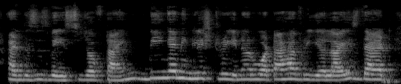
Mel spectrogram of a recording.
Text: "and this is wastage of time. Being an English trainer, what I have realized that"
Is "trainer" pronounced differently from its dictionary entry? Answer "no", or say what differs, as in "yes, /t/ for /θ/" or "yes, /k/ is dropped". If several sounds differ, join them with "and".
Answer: no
